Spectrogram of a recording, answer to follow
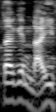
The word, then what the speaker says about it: knife: In English for instance you insist on pronouncing it as 'nife' but it is spelled 'knife' with a silent k.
